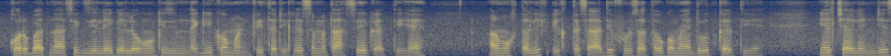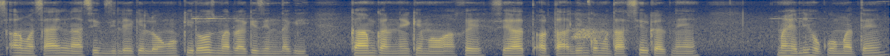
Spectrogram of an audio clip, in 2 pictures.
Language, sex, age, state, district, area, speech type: Urdu, male, 60+, Maharashtra, Nashik, urban, spontaneous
